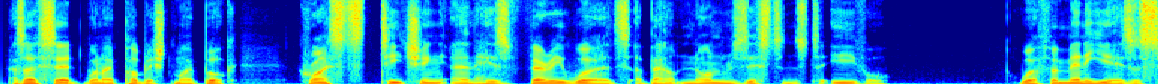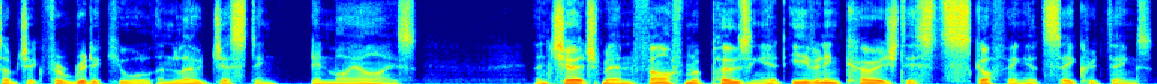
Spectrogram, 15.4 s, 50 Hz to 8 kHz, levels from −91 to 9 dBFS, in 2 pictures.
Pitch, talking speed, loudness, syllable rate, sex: 105 Hz, 180 wpm, -20 LUFS, 5.5 syllables/s, male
